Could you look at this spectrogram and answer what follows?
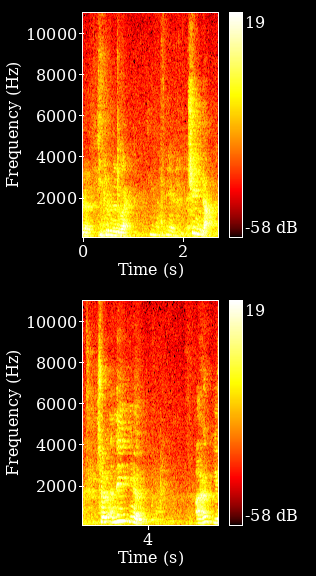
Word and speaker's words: Qingdao: If you buy the beer over here, it'll say on the label Tsingtao. Right. That's the way Charles thing. When you're next in China, pronounce it Qingdao when you order one, and they'll go, yeah.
